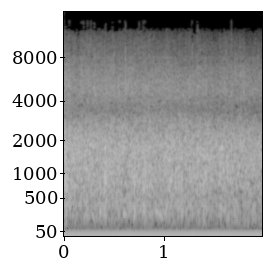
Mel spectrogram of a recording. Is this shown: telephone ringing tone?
no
